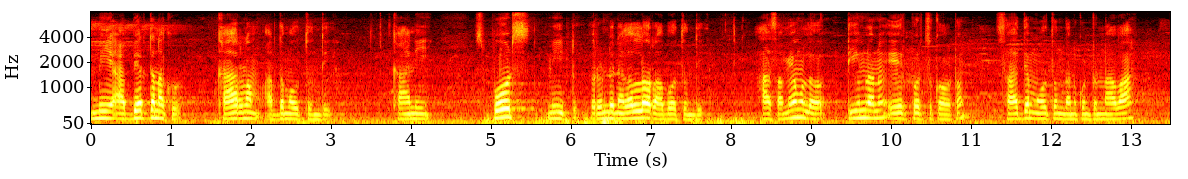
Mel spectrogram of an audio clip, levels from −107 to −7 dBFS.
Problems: constant background noise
